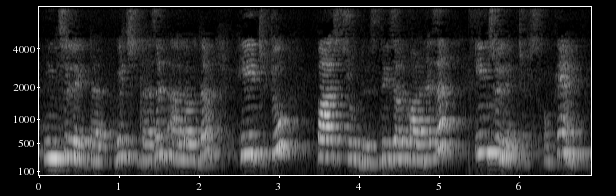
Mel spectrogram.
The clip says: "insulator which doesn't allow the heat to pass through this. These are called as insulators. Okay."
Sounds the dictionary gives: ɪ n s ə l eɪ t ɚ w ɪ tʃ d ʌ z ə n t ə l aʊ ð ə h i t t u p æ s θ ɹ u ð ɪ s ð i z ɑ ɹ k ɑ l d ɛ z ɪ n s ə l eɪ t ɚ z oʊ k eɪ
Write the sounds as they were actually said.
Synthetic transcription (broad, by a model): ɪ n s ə l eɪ t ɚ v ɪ tʃ d ʌ z ə n t ə l aʊ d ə h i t t u p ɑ s t ɹ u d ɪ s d i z ɑ ɹ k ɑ d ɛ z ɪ n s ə l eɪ t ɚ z oʊ k eɪ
